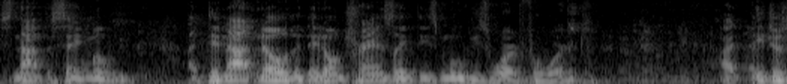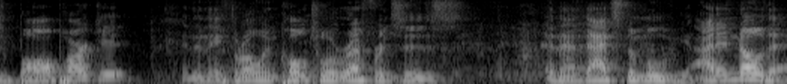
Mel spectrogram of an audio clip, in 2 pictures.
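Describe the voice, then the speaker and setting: This man has an unremarkable speaking voice. He talks at a fairly quick pace with lively intonation. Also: medium pitch for a man. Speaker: comedian. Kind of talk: stand-up.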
